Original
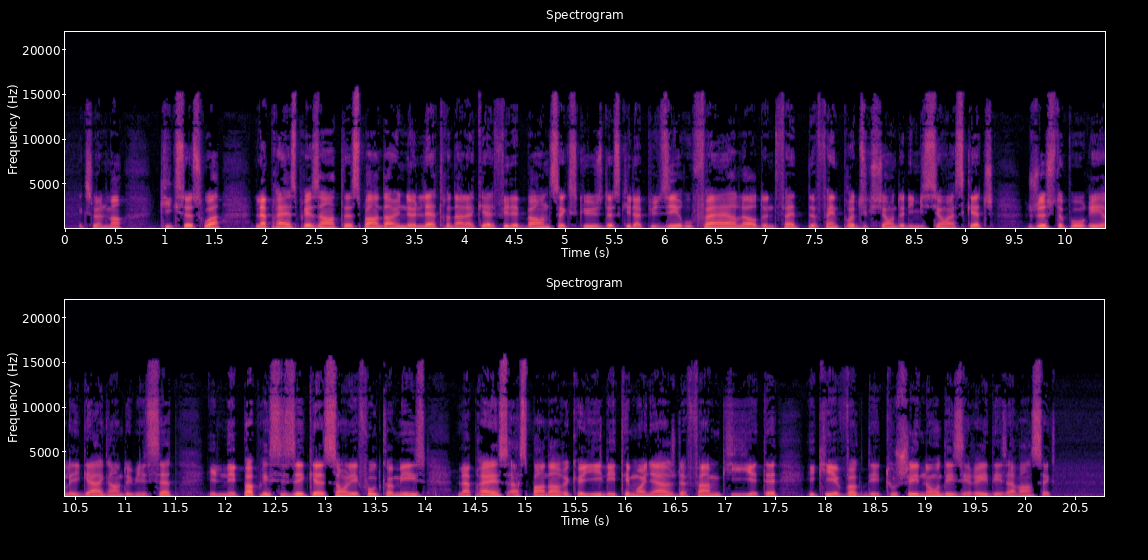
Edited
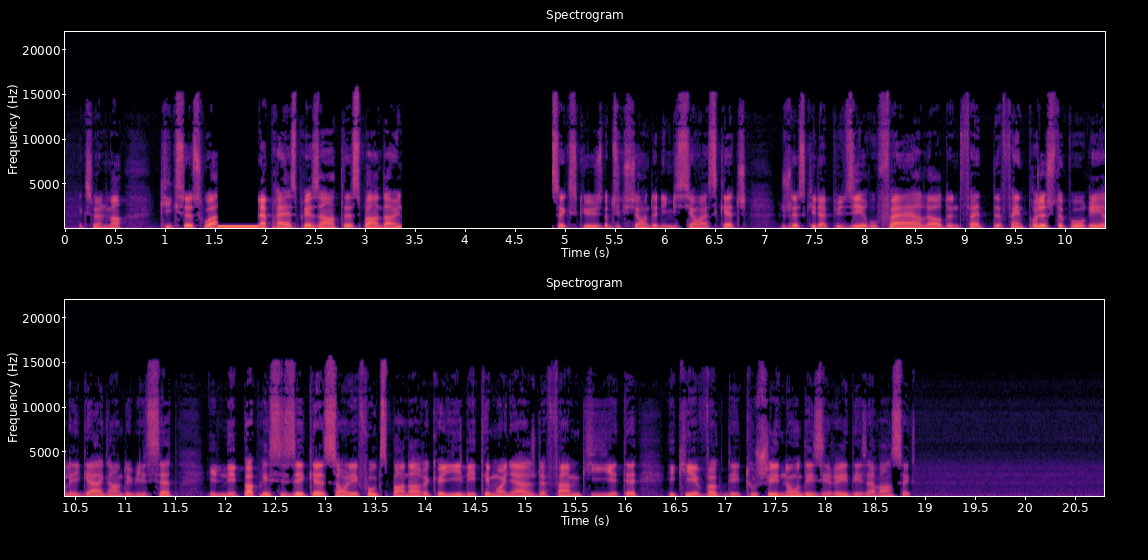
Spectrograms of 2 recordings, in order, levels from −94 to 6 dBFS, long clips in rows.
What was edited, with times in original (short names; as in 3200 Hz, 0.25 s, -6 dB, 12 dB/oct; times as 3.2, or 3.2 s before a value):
1.52–1.93 bleep 267 Hz -22.5 dBFS
3.36–4.87 mute
7.87–9.72 move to 5.4
13.55–14.95 cut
